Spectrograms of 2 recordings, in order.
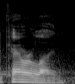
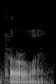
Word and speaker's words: Coraline: her name wrong and they all call her caroline and nobody notices that it's actually coraline thank you guys those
